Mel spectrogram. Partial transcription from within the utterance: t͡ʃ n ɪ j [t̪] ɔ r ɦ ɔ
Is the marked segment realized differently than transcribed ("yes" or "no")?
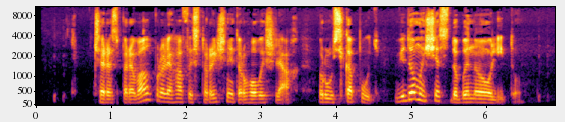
no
